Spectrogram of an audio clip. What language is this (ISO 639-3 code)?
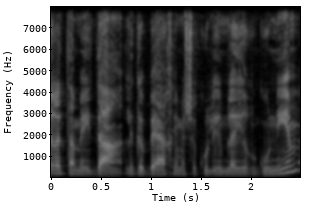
heb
